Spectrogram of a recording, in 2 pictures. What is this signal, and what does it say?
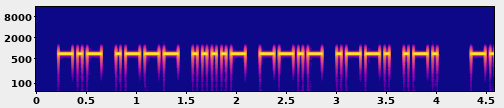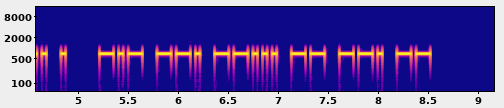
Morse code, heard as a keyed tone, about 25 wpm, 700 Hz. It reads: KJ4QPR DE KG7MGM
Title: USA Callsign DE Callsign 25wpm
